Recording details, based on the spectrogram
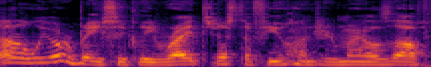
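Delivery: heavy, obvious sarcastic tone. Mocking forecasters who won't admit being wrong: sarcastic National Weather Service imitation. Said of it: "that was obviously sarcastic".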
